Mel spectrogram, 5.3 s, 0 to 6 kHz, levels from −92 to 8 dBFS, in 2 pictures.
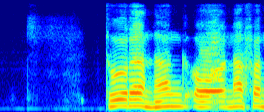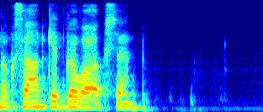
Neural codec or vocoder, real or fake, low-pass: autoencoder, 48 kHz, 32 numbers a frame, DAC-VAE, trained on Japanese speech; fake; 5.4 kHz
